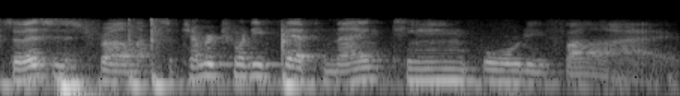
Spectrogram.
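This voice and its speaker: A man's voice: mid-range voice, very animated, a little slow, over loud music. A man hosting and announcing a radio play reading, informal and wry, in a 1940s radio style. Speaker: host and announcer. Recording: echoey room, muffled, noticeable noise.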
